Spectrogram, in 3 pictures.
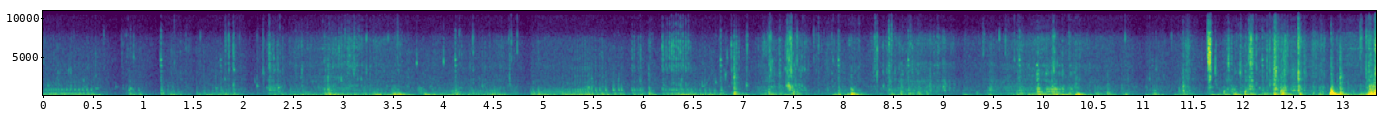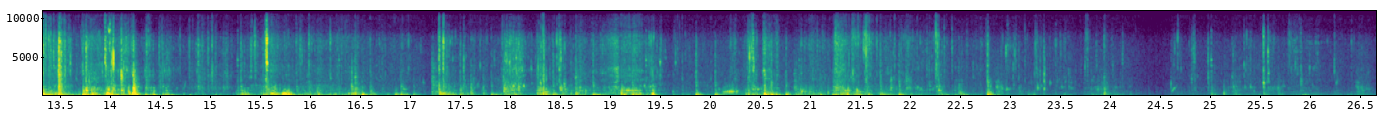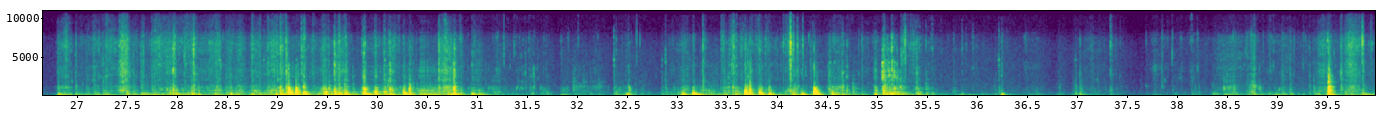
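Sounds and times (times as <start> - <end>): knocks and clatter on boat deck: 5.3 - 23.3, 26.8 - 37.4, 38.4 - 39.9.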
